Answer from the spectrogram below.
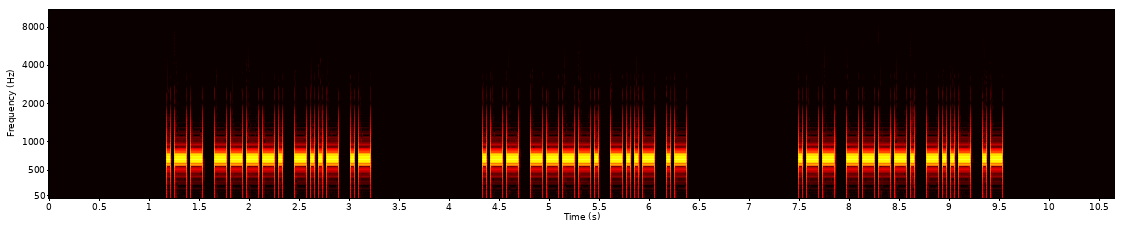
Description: Morse code, heard as a keyed tone, about 30 wpm, 700 Hz. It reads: W9XA W9XA W9XA
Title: Easy Call Signs Repeated 3x - 30wpm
